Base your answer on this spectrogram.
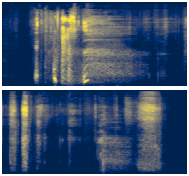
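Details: Very sick person giving several sharp, stifled sneezes with hissing air bursts, several quick ones at the start and more near the end, along with coughing.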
